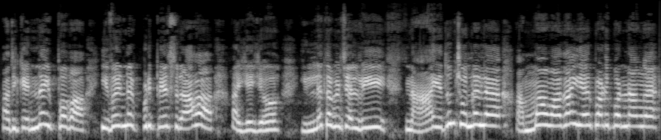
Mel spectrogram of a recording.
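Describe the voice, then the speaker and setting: A woman's voice: sits high, lively intonation, fairly quick, a bit bright. Woman doing a flustered, apologetic young husband. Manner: anxious, repeats himself. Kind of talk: cartoon voice acting.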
